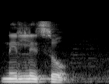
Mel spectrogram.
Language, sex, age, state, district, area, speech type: Kannada, male, 30-45, Karnataka, Davanagere, rural, read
